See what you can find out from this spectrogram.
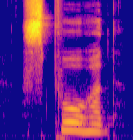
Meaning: memory, recollection, reminiscence (a record of a thing or an event stored and available for later use by the organism)
- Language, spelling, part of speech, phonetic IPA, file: Ukrainian, спогад, noun, [ˈspɔɦɐd], Uk-спогад.ogg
